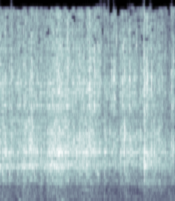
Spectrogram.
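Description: Remington sewing machine running steadily as it stitches dark fabric, with one sharp click near the end.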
